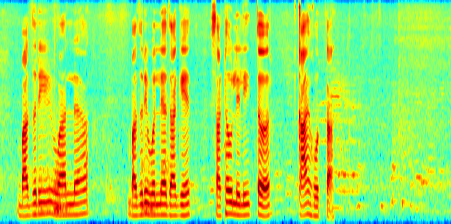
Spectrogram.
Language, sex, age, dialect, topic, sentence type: Marathi, male, 18-24, Southern Konkan, agriculture, question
